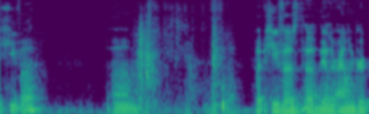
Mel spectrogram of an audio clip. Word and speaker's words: Hiva: There's actually a pronunciation. I's or E pronounced like E, so it would be Hiva.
